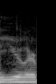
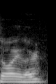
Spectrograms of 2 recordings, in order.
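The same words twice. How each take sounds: First: The name does not begin with 'oy'. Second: The name begins with 'oy', like 'oiler'. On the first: The speaker calls it wrong. "Some people might say Euler" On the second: The speaker calls it right. "but it's Euler"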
